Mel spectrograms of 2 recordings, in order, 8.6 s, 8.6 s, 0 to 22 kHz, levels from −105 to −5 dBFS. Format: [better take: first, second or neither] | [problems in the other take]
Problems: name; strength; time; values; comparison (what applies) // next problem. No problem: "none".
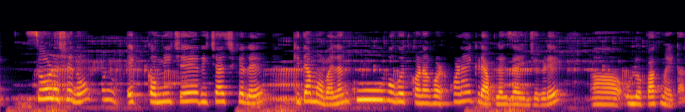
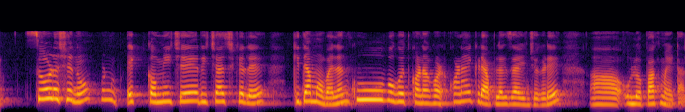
second | noise reduction (classical method log-MMSE)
